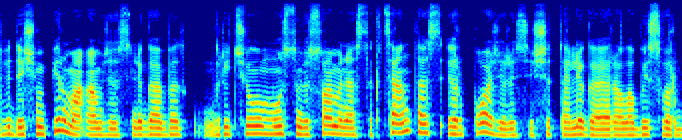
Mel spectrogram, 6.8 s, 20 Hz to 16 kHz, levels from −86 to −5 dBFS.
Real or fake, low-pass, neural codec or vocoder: real; 14.4 kHz; none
